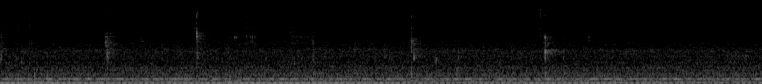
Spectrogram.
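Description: Close-up mukbang eating sounds: a mouthful of shrimp and rice being chewed, with a few sharp clicks of a plastic fork in a foam takeout box, over a steady low hum.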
